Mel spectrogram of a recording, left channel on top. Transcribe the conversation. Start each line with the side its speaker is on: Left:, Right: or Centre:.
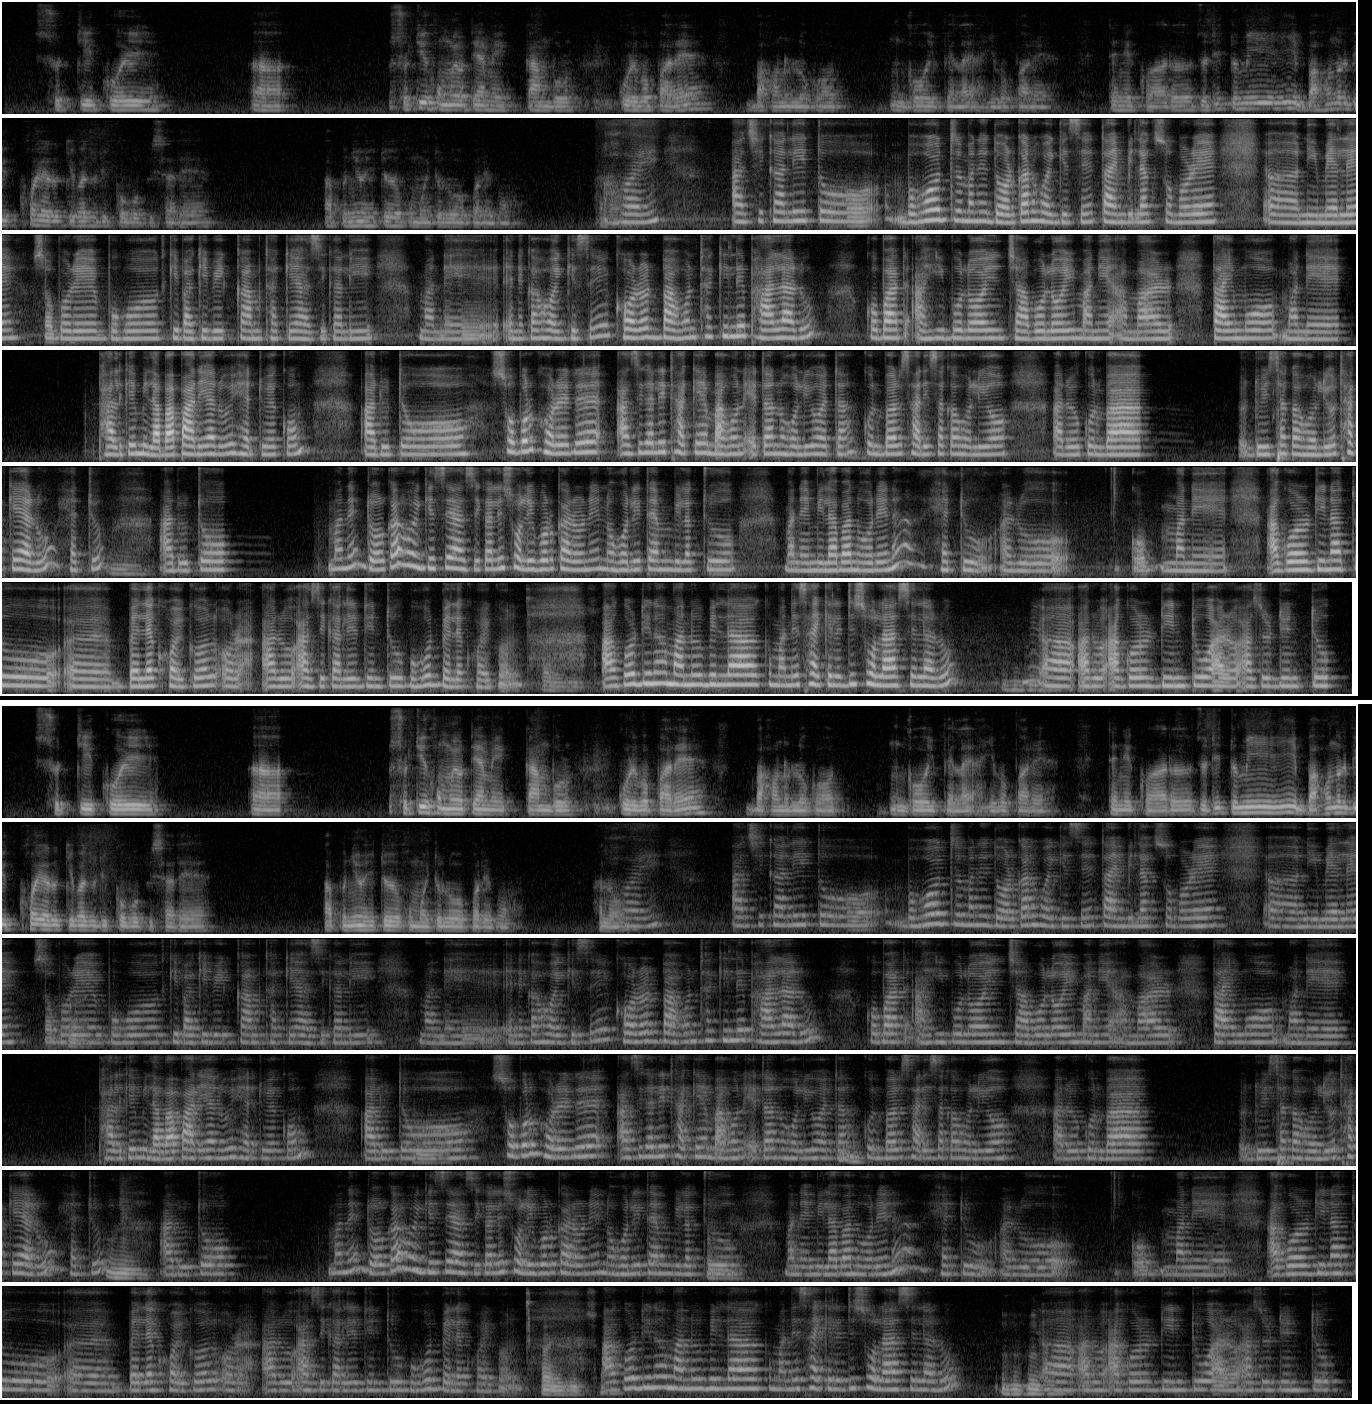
Right: ছুটিকৈ অ ছুটি সময়তে আমি কামবোৰ। কৰিব পাৰে বাহনৰ লগত গৈ পেলাই আহিব পাৰে। তেনেকুৱা আৰু যদি তুমি এই বাহনৰ বিষয় আৰু কিবা যদি ক'ব বিচাৰে। আপুনিও সেইটো সময়টো ল'ব পাৰিব। হেল্ল'
Left: হয় আজিকালিতো বহুত মানে দৰ কাৰ হৈ গেছে টাইমবিলাক চবৰে নিমেলে চবৰে।
Right: হয়
Left: বহুত কিবাকিবি কাম থাকে আজিকালি। মানে এনেকা হৈ গেছে ঘৰত বাহন থাকিলে ভাল আৰু। ক'বাত আহিবলৈ যাবলৈ মানে আমাৰ। টাইমো মানে ভালকে মিলাবা পাৰে আৰু সেইটোৱে ক'ম। আৰু ত
Right: উম
Left: চবৰ ঘৰেৰে আজিকালি থাকে বাহন এটা নহ'লেও এট এটা
Right: উম
Left: কোনবাৰ চাৰি চাকা হ'লেঅ আৰু কোনবা দুই চাক হ'লেও থাকে আৰু সেইটো।
Right: উম।
Left: আৰু ত মানে দৰকাৰ হৈ গেছে আজিকালি চলিবৰ কাৰণে নহ লে টাইম বিলাকটো
Right: উম
Left: মানে মিলাবা নোৱৰে না সেটো আৰু। কব মানে আগৰ দিনত ইটো আ বেলেগ হৈ গ'ল অৰ আৰু আজিকালিৰ দিনটো বহুত বেলেগ হৈ গ'ল
Right: হয় নিশ্চয়
Left: আগৰ দিনা মানুহ বিলাক মানে চাইকলেদি চলা আছিল আৰু
Right: উম হম হম
Left: আ আৰু আগ আগৰ দিনটো আৰু আজিৰ দিনটো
